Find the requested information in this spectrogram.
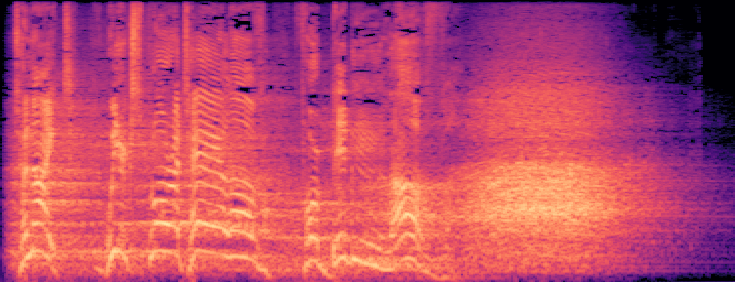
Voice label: Announce; Barnes The Stage Manager

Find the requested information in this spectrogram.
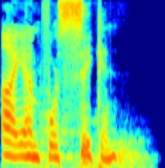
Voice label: Undead Female Warrior Greeting; NPC

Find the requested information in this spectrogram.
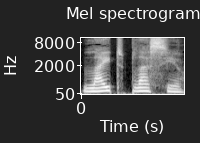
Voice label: Human Female Official NPC Farewell

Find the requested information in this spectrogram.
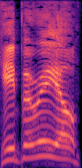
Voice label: Goblin Male Gruff NPC Farewell

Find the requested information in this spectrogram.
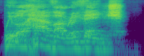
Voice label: Death Knight Male Low Farewell

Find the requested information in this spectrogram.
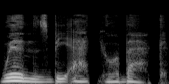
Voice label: Tauren Female Official NPC Farewell

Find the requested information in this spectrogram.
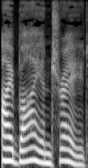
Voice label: Human Female Official NPC Vendor

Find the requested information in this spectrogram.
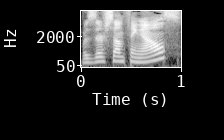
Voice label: Gnome Male Young NPC Pissed

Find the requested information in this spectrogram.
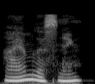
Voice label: Night Elf Female Standard NPC Greeting

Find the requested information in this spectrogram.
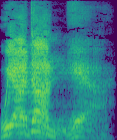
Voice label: Death Knight Male Med Farewell

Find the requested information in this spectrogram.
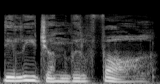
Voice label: Draenei Female Military Greeting

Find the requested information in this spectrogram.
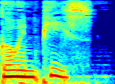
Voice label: Night Elf Female Priestess NPC Farewell

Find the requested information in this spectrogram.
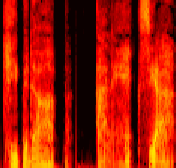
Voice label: Troll Male Standard NPC Pissed

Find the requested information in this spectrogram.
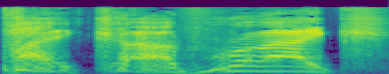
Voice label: Vrykul Female Warrior Vendor

